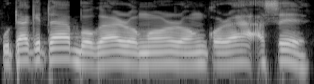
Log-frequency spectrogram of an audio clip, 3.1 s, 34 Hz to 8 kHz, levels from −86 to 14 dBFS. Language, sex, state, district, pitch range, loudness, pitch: Assamese, male, Assam, Sonitpur, 130-155 Hz, -13 LUFS, 135 Hz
